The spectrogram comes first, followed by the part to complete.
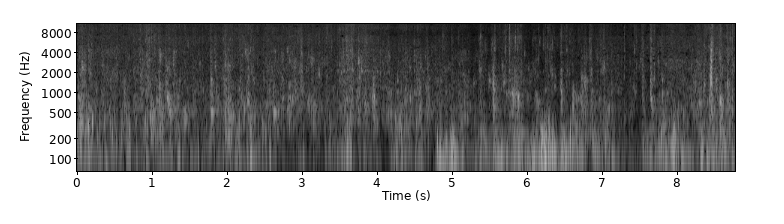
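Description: Wind buffeting the microphone in uneven gusts, heaviest past the middle, over irregular splashes of choppy water against the hull of a small sailboat under way, a Drascombe Lugger.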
